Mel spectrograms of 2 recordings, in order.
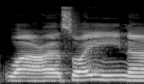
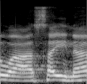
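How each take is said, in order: First: ওয়াসাইনা with a heavy emphatic সা, drawn out slowly; correct tajweed. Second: ওয়াসাইনা with a plain short সা, the common mistake; wrong reading. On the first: Teacher shows the correct reading. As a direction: stretch ওয়াসাইনা and give সা its full weight. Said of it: "সতিয়া জবর সই". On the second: Teacher shows students the wrong way to read. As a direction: say ওয়াসাইনা quickly, without the proper sad sound. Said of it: "পড়াটা সহি শুদ্ধ হবে না". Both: Shown as a demonstration.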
